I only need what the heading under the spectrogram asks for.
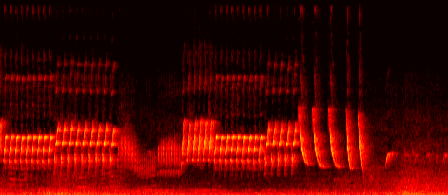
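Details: Canary song played to stimulate other canaries to sing: long buzzy rolling trills in bursts, short pauses, then rapid descending sweeps and a brief final note.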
